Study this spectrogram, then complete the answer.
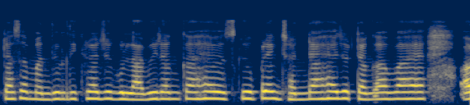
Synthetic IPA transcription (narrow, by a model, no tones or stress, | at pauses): ʈasamɐ̃nd̪ɪld̪ɪkʰɾaɦɛd͡ʒoːɡʊlaːbiɾə̃ŋɡkaɦɛʊskeuːpəɾeːk̚d͡ʒʱɐ̃ɳɖaɦɛd͡ʒoːʈɐ̃ŋɡaɦʊwaɦɛɔː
